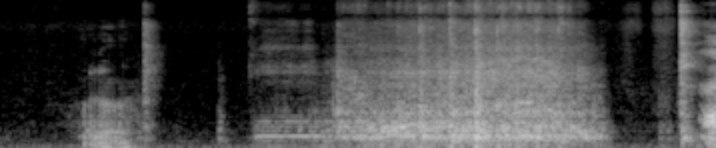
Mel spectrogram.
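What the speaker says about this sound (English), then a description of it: "I'm gonna see if I can sew backwards for y'all real fast." A sewing machine stitching backwards on a jacket patch, with a brief whir and a click, then a steady mechanical run of about two seconds, close and fairly quiet, ending in a sharp clack.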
